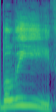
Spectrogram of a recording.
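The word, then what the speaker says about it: Bleav: That's called Believe, and that's spelled B-L-E-A-V in Lions, Believe in Lions with myself, and Lions legendary safety, Benny Blades.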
